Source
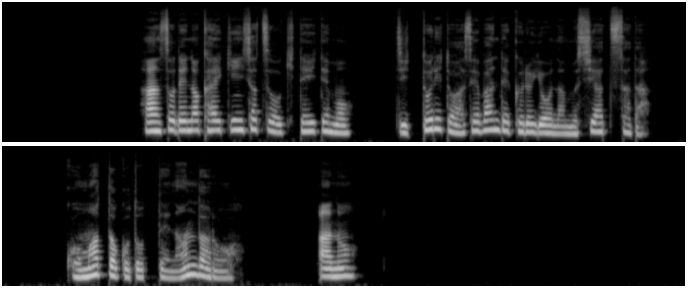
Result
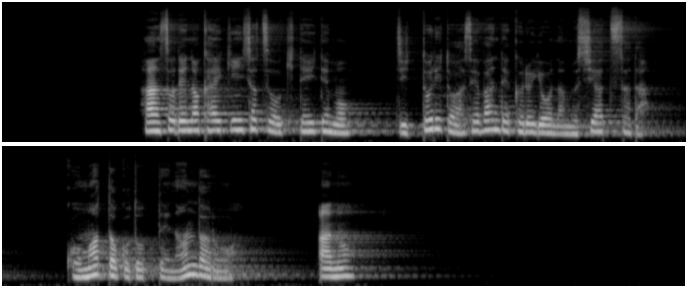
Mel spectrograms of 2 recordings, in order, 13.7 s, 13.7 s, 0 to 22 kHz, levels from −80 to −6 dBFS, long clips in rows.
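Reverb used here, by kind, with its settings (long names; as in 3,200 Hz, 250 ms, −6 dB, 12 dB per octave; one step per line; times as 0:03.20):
feedback delay network reverb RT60 1.8 s, low-frequency decay 1.4×, high-frequency decay 0.8×, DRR 12.5 dB
level −2 dB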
